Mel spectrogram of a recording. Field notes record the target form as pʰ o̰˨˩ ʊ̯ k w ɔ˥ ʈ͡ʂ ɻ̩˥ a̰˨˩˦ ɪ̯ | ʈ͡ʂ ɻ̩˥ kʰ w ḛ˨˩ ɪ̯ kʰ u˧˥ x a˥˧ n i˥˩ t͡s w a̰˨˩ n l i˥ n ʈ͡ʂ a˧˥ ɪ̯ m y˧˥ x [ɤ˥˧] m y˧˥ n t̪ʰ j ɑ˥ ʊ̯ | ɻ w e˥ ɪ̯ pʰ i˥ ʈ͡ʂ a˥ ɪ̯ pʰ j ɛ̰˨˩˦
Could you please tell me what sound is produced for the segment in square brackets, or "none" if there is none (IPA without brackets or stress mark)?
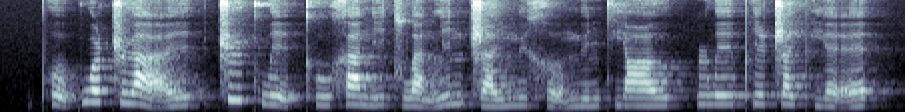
ɤ̰˨˩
